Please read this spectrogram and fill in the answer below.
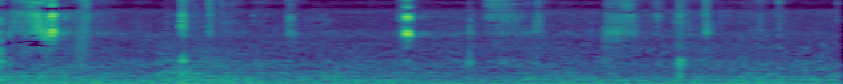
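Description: Tennis ball being struck by rackets and bouncing on a hard court during a baseline rally: a few sharp pops about a second apart, the loudest about two seconds in, over a steady low rumble.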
